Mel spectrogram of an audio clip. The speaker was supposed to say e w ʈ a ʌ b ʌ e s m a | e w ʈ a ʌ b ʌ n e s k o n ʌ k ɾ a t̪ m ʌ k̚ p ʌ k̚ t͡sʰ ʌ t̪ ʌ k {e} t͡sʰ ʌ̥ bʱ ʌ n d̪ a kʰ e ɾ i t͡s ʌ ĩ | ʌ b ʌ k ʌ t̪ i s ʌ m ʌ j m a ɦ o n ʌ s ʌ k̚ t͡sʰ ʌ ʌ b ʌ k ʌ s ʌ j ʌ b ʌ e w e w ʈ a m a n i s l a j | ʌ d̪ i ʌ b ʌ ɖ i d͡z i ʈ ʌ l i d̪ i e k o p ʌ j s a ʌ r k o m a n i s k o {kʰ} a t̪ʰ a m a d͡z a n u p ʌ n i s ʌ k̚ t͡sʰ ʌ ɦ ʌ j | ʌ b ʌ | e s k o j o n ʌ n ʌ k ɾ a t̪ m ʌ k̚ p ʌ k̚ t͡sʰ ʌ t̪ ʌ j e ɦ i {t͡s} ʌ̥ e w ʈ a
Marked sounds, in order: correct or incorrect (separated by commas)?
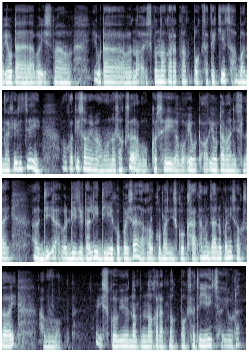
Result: correct, correct, incorrect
